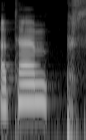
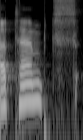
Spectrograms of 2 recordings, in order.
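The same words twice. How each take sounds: The two takes are said the same way.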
